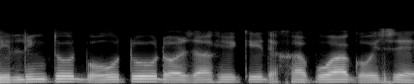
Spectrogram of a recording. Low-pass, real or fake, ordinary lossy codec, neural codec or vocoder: 5.4 kHz; fake; none; codec, 24 kHz, 1.2 kbps, DualCodec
